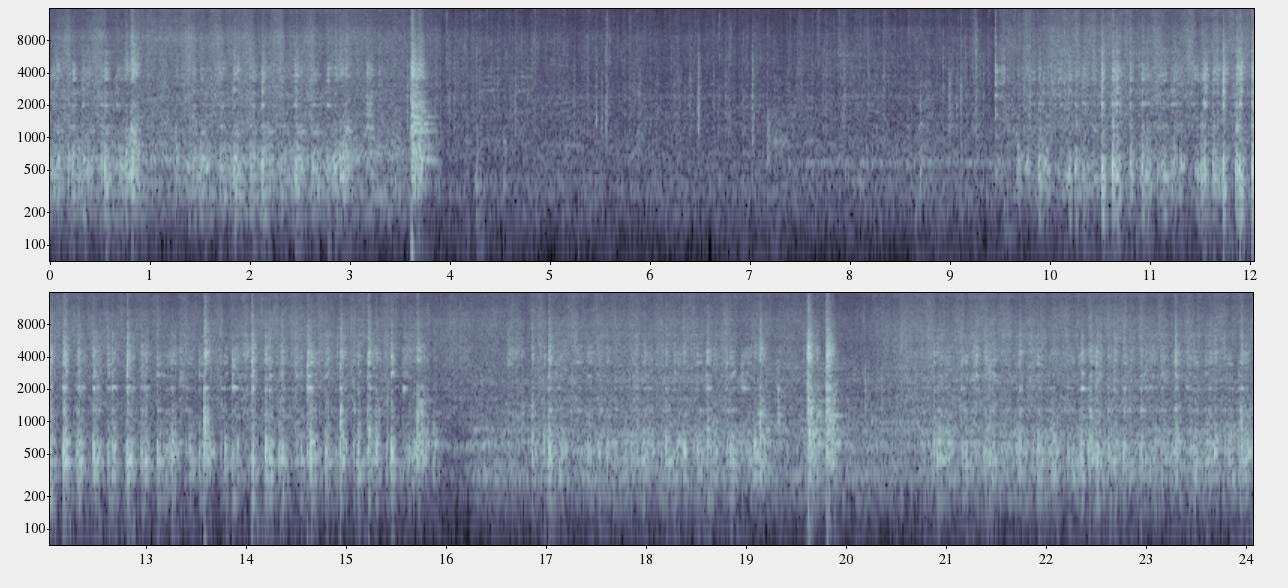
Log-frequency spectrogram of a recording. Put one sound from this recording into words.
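A gas burner roars under a wok.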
